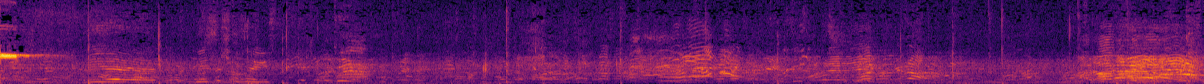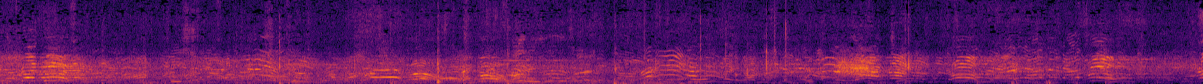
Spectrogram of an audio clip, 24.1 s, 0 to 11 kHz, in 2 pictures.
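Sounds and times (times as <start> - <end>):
voices shouting: 3.1 - 24.0.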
